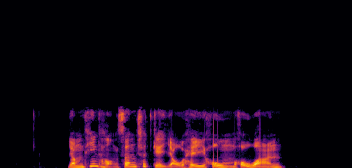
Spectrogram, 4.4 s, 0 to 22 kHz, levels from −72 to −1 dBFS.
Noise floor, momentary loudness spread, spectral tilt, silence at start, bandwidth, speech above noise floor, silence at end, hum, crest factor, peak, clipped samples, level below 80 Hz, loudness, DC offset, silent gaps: -77 dBFS; 5 LU; -4 dB/octave; 0.85 s; 8.4 kHz; 58 dB; 0.9 s; none; 18 dB; -2 dBFS; under 0.1%; -56 dBFS; -19 LUFS; under 0.1%; none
